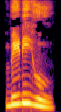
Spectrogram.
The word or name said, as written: ಬಿಡಿಹೂ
